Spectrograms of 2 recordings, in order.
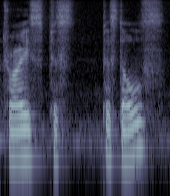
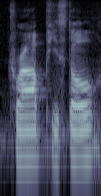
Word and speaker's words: Trois Pistoles: So the 3 that come in the package are, let's see if I can say it right, Trois Pistoles.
